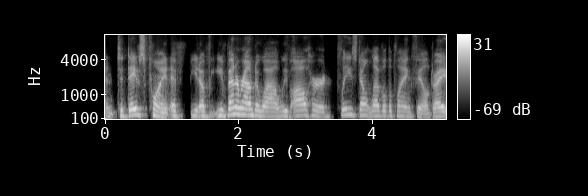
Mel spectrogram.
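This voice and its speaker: Over a quiet background, a woman talks at a very fast pace. Her pitch is medium, with ordinary variation. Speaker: industry consultant, webinar host. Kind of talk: webinar presentation.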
